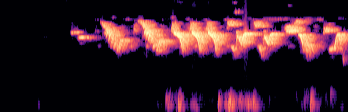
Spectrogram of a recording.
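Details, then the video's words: Indigo bunting song: after a brief pause, a fast run of high, sharp, downslurred whistled notes packed into roughly two seconds, with a few soft low thuds underneath. "Indigo Bunting Song"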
